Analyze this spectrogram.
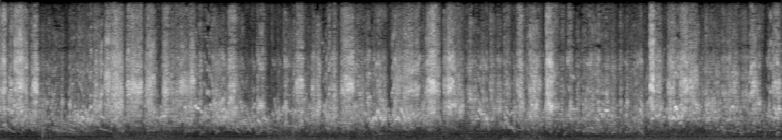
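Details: Australian budgie aviary colony chattering: a thick, unbroken mass of high chirps, warbles and scratchy squeaks from many birds together.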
